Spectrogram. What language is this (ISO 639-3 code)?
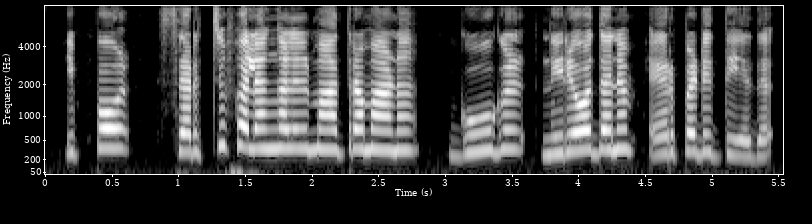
mal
